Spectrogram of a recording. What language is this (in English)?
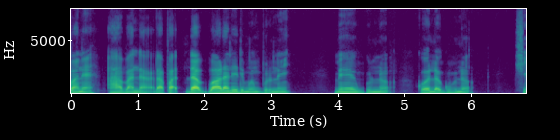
Kushi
